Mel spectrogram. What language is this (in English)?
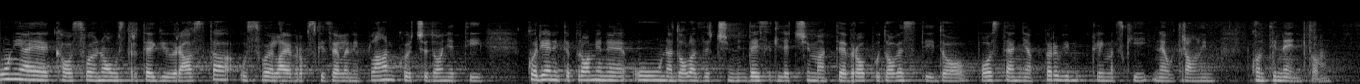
Croatian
